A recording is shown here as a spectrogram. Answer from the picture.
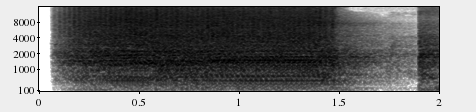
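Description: Milwaukee cordless reciprocating saw running steadily as it cuts into a car's sheet-steel body, then winding down and stopping about a second and a half in. The blade is probably worn out.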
